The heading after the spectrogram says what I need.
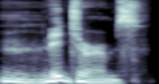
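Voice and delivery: slow, drawn-out gruff soldier voice; slow, terse soldier voice; Solid Snake. Pretend. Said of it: "congratulate me and Solid Snake's voice".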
